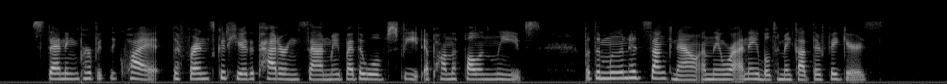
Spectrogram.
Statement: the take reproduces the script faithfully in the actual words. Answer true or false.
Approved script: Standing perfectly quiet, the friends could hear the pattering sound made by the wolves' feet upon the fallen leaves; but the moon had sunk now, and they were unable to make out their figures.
true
